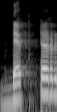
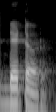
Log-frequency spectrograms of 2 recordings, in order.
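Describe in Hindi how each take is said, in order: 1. t से पहले b या p की आवाज़ सुनाई देती है। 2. t से पहले b की कोई आवाज़ सुनाई नहीं देती। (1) "डेप्टर नहीं है" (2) "बी इज साइलेंट"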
